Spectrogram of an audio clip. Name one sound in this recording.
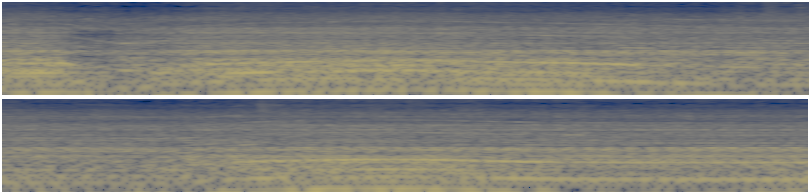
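Rattles of a bus interior clatter.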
